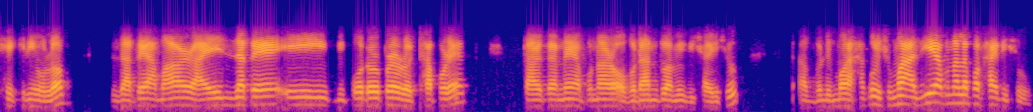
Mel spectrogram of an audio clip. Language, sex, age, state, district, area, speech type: Assamese, male, 60+, Assam, Majuli, urban, conversation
